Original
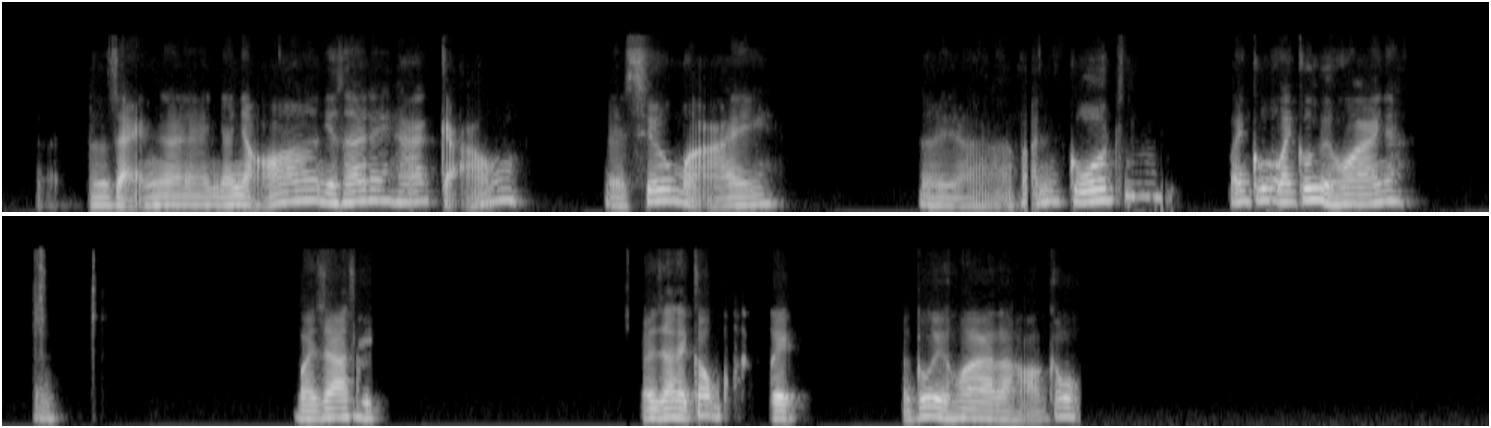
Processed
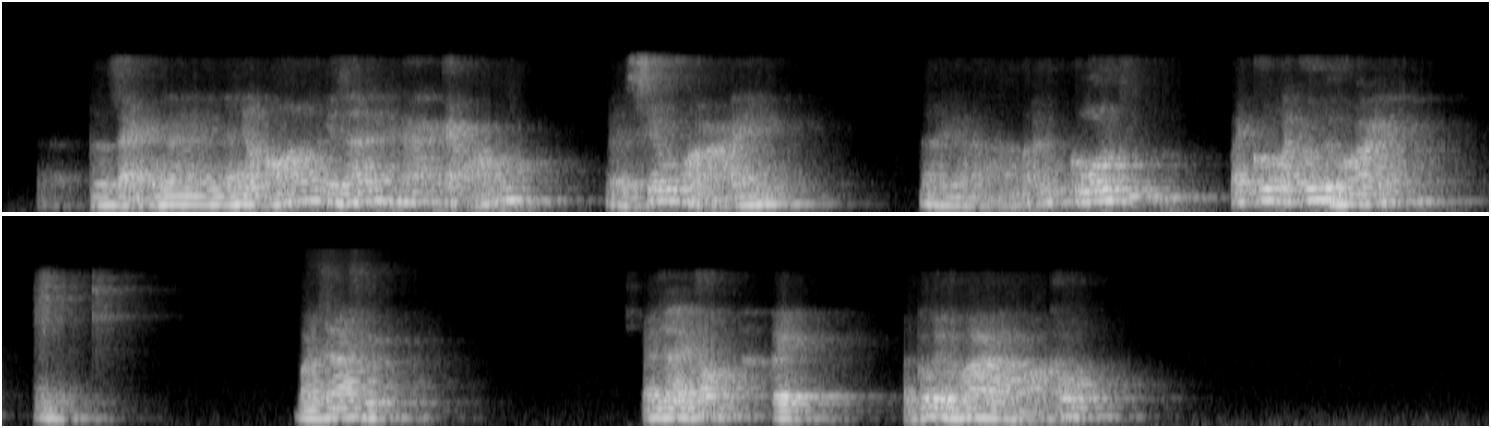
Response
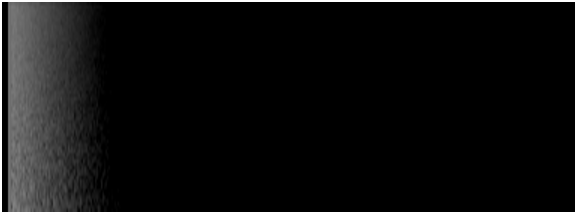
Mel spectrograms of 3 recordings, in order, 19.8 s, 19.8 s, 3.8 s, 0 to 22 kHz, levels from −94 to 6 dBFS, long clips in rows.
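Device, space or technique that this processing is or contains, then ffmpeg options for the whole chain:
speakerphone in a meeting room: -filter_complex "[0:a]asettb=1/sr,asplit=3[s0][s1][s2];[s0]atrim=end=1.494[s3];[s1]atrim=start=1.49:end=3.08,asetpts=PTS-STARTPTS,afade=t=in:d=0.004:c=qsin,afade=t=out:st=1.586:d=0.004:c=qsin,bandreject=f=1400:w=21[s4];[s2]atrim=start=3.076[s5];[s3][s4]acrossfade=d=0.004:c1=hsin:c2=qsin[s6];[s6][s5]acrossfade=d=0.004:c1=qsin:c2=hsin[s7];[1:a]atrim=start_sample=2205[s8];[s7][s8]afir=irnorm=-1:irlink=0,dynaudnorm=f=110:g=7:m=1.58,volume=0.562" -ar 48000 -c:a libopus -b:a 12k

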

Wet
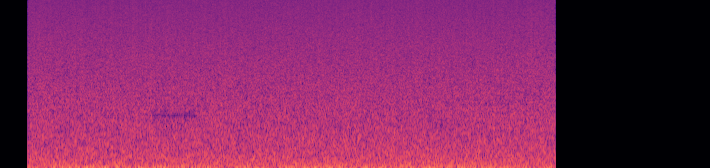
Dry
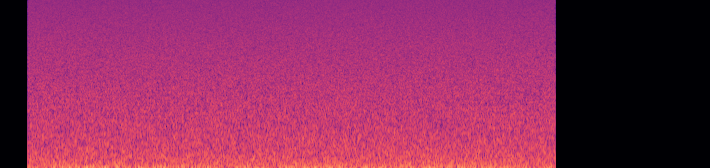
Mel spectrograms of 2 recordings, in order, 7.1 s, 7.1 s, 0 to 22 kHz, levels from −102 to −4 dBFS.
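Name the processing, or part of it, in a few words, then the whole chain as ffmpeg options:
clipper into limiter: -filter_complex "[0:a]asoftclip=type=hard:threshold=0.1,alimiter=level_in=1.06:limit=0.0631:level=0:latency=1,volume=0.944,asettb=1/sr,asplit=3[s0][s1][s2];[s0]atrim=end=1.524[s3];[s1]atrim=start=1.52:end=1.98,asetpts=PTS-STARTPTS,afade=t=in:d=0.004:c=qsin,afade=t=out:st=0.456:d=0.004:c=qsin,bandreject=f=1300:w=6.2[s4];[s2]atrim=start=1.976[s5];[s3][s4]acrossfade=d=0.004:c1=hsin:c2=qsin[s6];[s6][s5]acrossfade=d=0.004:c1=qsin:c2=hsin"

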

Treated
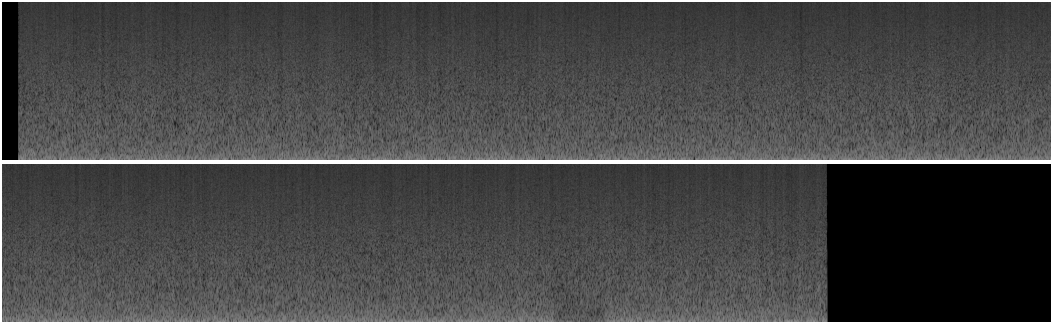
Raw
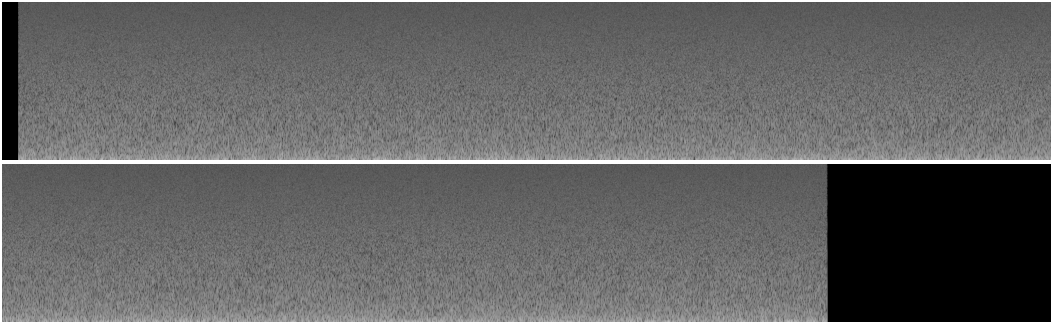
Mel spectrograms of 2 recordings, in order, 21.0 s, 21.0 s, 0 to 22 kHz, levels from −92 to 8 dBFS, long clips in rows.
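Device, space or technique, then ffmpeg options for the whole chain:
stacked limiters: -filter_complex "[0:a]alimiter=limit=0.112:level=0:latency=1:release=499,alimiter=level_in=1.26:limit=0.0631:level=0:latency=1:release=29,volume=0.794,alimiter=level_in=2.51:limit=0.0631:level=0:latency=1:release=342,volume=0.398,asettb=1/sr,asplit=3[s0][s1][s2];[s0]atrim=end=16.004[s3];[s1]atrim=start=16:end=16.52,asetpts=PTS-STARTPTS,afade=t=in:d=0.004:c=qsin,afade=t=out:st=0.516:d=0.004:c=qsin,lowshelf=f=380:g=-8.5[s4];[s2]atrim=start=16.516[s5];[s3][s4]acrossfade=d=0.004:c1=hsin:c2=qsin[s6];[s6][s5]acrossfade=d=0.004:c1=qsin:c2=hsin,volume=1.12"

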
